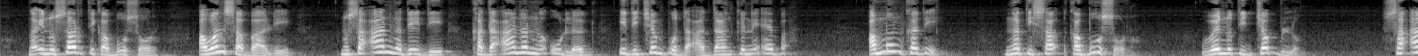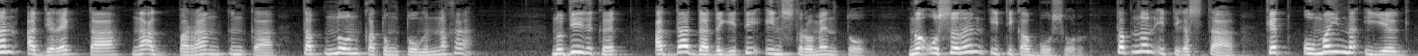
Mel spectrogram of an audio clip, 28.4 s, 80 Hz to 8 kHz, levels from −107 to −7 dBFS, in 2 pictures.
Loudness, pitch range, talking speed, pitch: -22 LUFS, 165-250 Hz, 115 wpm, 205 Hz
